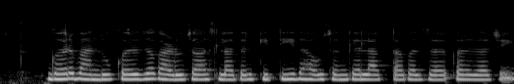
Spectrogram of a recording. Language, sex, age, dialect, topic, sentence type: Marathi, female, 31-35, Southern Konkan, banking, question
